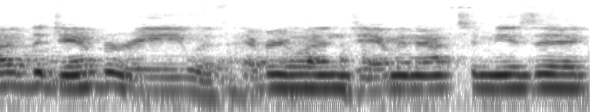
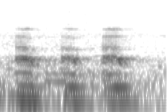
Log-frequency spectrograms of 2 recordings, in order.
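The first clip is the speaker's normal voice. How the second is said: soft hopping sounds; 7 semitones lower, 10 dB quieter than usual. Acted. Narrator voicing hopping sound effect.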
